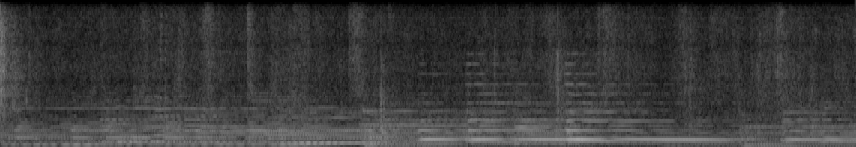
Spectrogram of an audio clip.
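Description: Piano playing slow, held chords, with a deeper chord coming in about halfway through.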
